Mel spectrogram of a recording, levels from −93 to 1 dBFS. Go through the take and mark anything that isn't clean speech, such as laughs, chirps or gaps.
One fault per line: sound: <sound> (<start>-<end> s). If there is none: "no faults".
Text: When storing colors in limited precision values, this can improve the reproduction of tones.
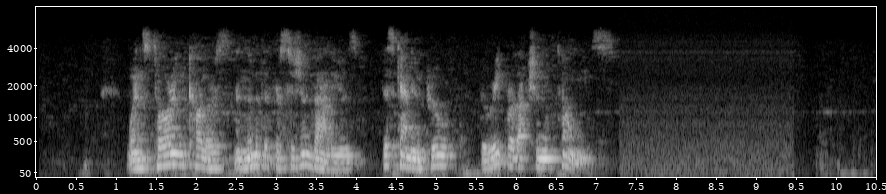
no faults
